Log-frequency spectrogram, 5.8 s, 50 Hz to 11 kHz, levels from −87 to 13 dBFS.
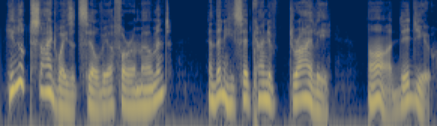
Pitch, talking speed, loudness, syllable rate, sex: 140 Hz, 185 wpm, -19 LUFS, 5.2 syllables/s, male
